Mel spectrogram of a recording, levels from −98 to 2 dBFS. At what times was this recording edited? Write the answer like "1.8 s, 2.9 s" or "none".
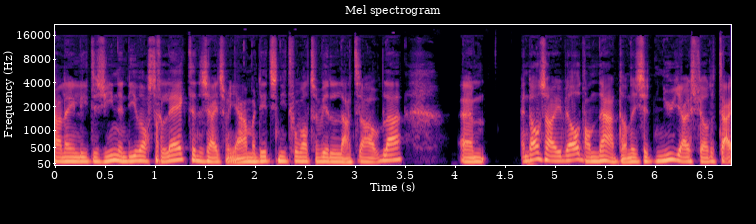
1.0 s, 2.3 s, 3.0 s, 5.3 s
